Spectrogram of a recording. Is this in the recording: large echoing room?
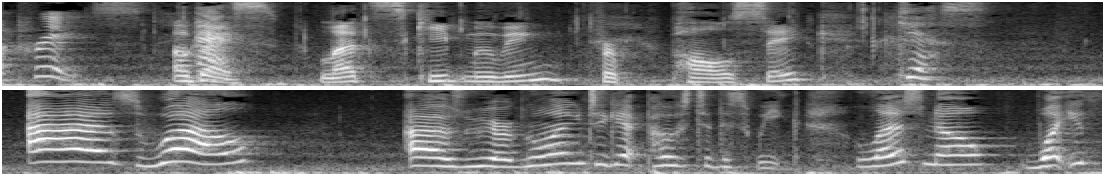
no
